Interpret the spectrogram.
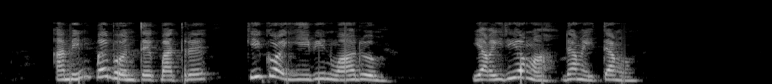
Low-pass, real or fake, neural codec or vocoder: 7.2 kHz; real; none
